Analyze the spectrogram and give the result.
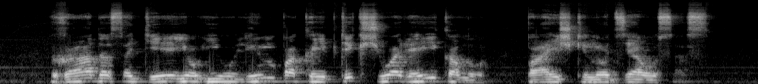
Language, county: Lithuanian, Panevėžys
